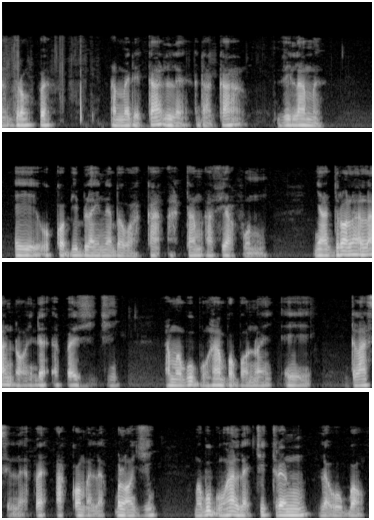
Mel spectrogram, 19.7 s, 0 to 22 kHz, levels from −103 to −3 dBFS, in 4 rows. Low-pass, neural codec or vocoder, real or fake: 7.2 kHz; none; real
